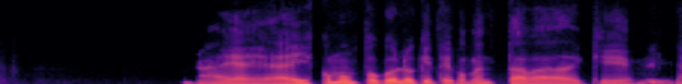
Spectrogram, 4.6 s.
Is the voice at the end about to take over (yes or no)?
no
